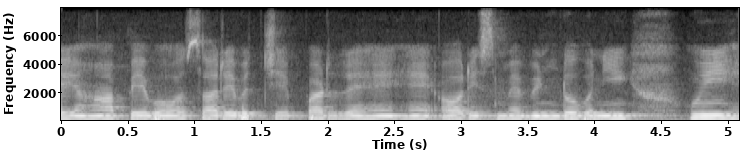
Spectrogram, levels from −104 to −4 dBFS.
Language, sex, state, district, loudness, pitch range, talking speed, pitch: Hindi, female, Uttar Pradesh, Lalitpur, -18 LUFS, 190-195 Hz, 165 wpm, 190 Hz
